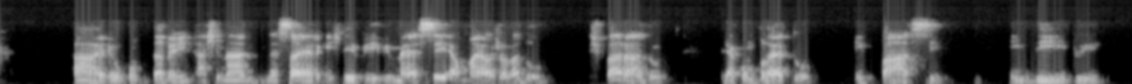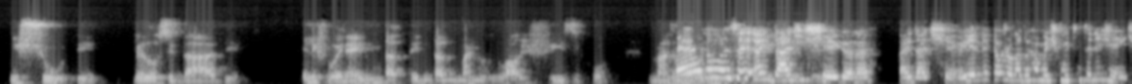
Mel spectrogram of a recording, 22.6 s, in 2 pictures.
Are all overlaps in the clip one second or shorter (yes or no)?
no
